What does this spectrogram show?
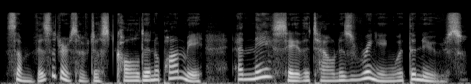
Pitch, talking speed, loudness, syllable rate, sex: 200 Hz, 230 wpm, -17 LUFS, 5.3 syllables/s, female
